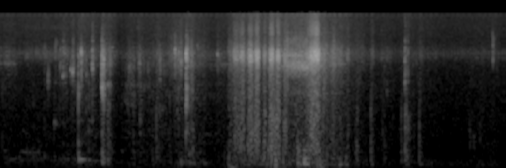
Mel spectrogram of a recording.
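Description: A man drinking from a bottle: small mouth clicks and swallows, then a louder run of gulps and liquid sounds from about three to four seconds in.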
